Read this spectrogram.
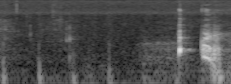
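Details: Two-month-old baby with hiccups: small rhythmic catches about every quarter second, followed by a brief vocal sound.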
